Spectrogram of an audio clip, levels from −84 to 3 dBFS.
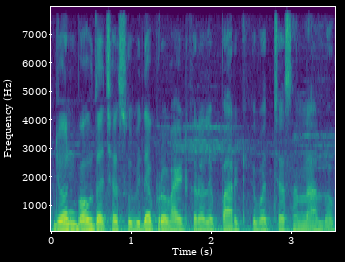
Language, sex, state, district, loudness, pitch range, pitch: Bhojpuri, male, Bihar, Muzaffarpur, -17 LUFS, 135-150 Hz, 140 Hz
